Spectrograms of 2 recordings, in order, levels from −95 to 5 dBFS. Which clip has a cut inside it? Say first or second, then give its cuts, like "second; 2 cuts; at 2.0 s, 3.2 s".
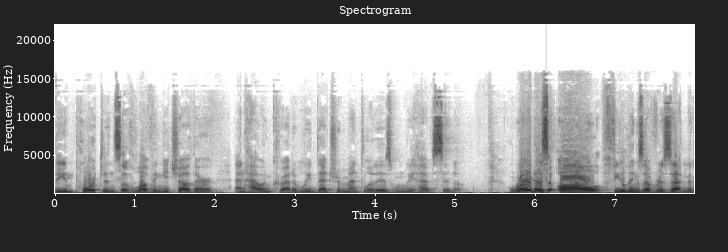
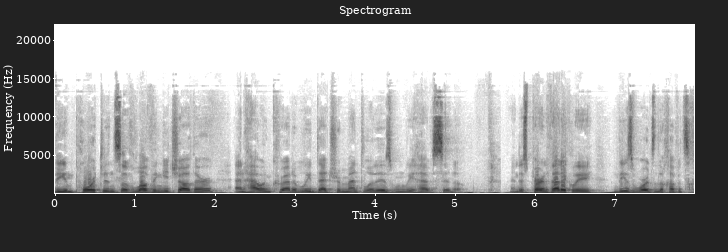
second; 1 cut; at 5.6 s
